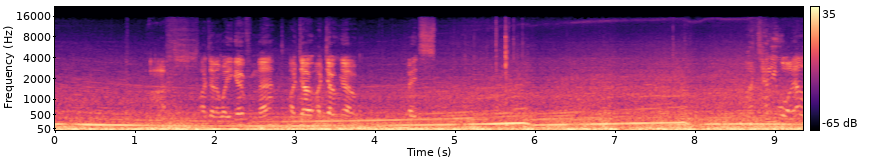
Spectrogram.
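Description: A McLaren 720S engine revs climbing and dropping through quick gear changes at steady loudness, with someone talking over the constant roar inside the car.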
